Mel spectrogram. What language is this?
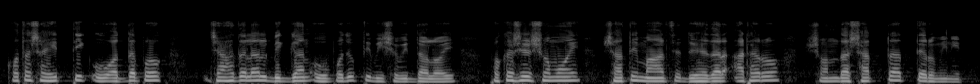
Bangla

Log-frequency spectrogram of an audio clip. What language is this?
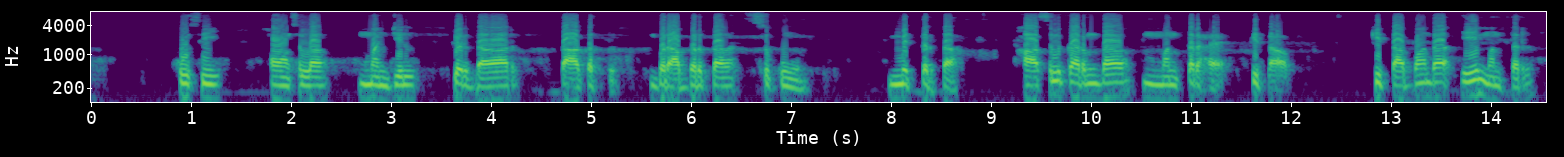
Punjabi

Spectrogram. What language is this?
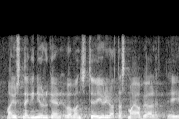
Estonian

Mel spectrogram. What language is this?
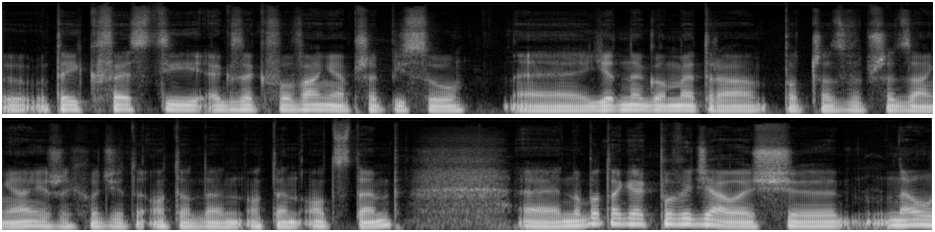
Polish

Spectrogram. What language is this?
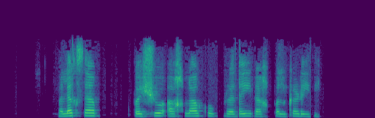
Pashto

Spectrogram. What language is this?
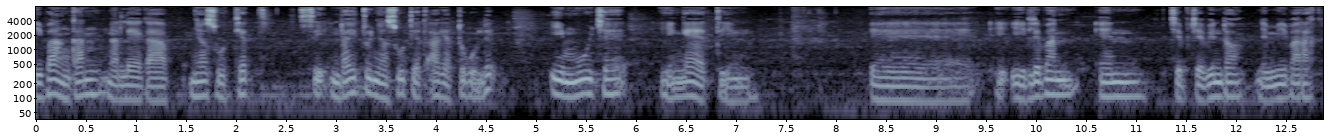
Kalenjin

